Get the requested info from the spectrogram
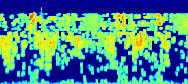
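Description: Indistinct voices of people talking, with no clear words.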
